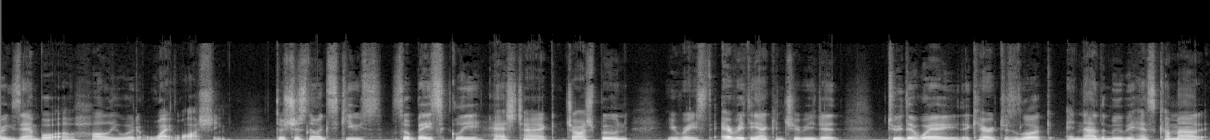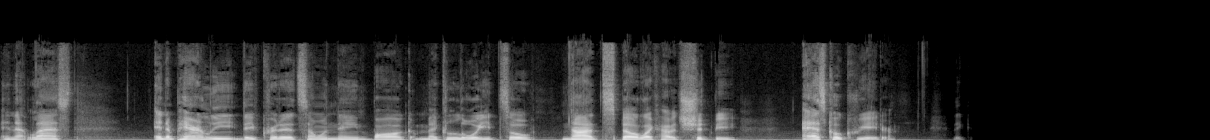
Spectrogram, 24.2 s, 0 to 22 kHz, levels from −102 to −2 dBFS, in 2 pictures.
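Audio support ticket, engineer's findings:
No faults found; smooth fade-out ends near 21.8 s.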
